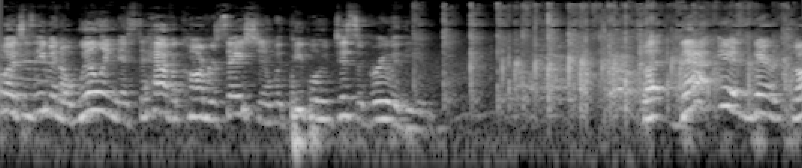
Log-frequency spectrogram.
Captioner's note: applause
